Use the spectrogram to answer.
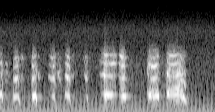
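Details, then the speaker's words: Adult man with asthma laughing on a radio show; high, squeaky laugh bursts with a whistling, wheezy edge, described as his "breather" going when he gets tickled: wheezy laughter in asthma. "okay so that that and has asthma yeah and he has asthma so he has a breather get a breather sometimes when you're talking to Ryan on the phone he gets tickled and you lose Ryan and you hear that breather going"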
